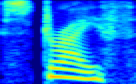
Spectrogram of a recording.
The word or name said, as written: strife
